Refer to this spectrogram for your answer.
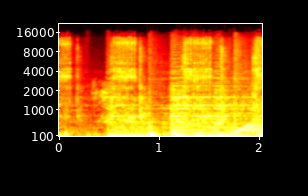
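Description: An alarm clock being set as a timer for a speaker's turn at a meeting, its mechanism giving off a dense, steady ratcheting whir that starts softer and grows louder after the first half second, with no voices.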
